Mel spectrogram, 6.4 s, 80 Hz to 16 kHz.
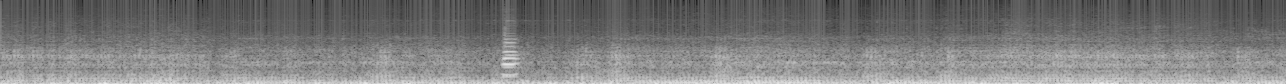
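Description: Yamaha Sniper 150's single-cylinder four-stroke engine running at road speed, with wind rushing over the microphone. A vehicle horn gives one short toot about two and a half seconds in.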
